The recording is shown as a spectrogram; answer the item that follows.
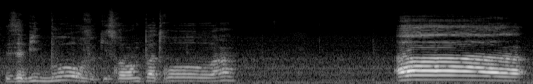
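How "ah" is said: normal talking voice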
